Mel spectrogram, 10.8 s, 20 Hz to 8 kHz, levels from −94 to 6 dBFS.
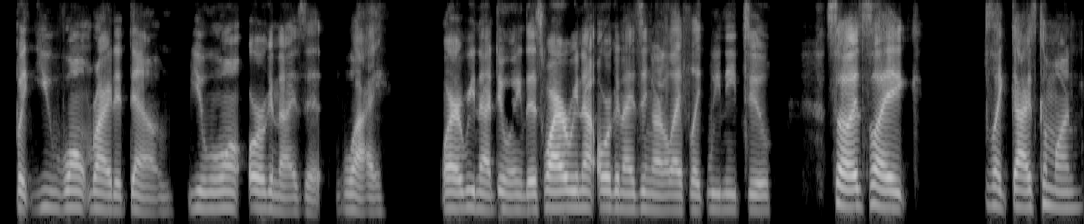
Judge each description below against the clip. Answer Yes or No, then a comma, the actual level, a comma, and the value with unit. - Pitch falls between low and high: Yes, medium, 165 Hz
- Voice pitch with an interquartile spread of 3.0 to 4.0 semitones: No, narrow, 2.4 semitones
